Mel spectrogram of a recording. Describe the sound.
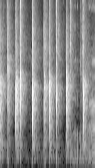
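A short burst of applause for a producer on a program: about nine sharp, bright hand claps in a quick, slightly uneven rhythm, fairly loud, with a voice starting up underneath as the clapping ends.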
